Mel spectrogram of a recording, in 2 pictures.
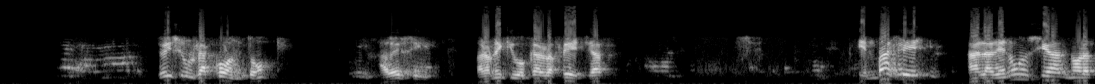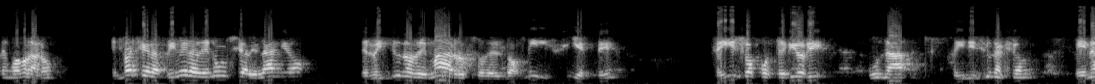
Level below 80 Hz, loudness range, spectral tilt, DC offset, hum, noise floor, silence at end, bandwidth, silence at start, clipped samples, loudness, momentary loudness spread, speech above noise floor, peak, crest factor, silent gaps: -62 dBFS; 6 LU; -1 dB/octave; under 0.1%; none; -73 dBFS; 0 s; 16 kHz; 0.65 s; under 0.1%; -13 LUFS; 20 LU; 59 dB; -2 dBFS; 14 dB; none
